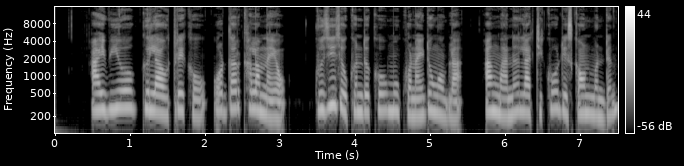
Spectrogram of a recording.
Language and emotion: Bodo, neutral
